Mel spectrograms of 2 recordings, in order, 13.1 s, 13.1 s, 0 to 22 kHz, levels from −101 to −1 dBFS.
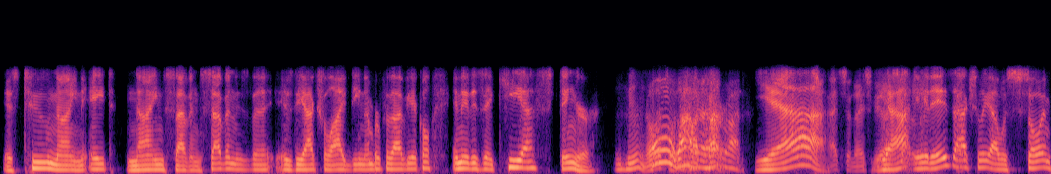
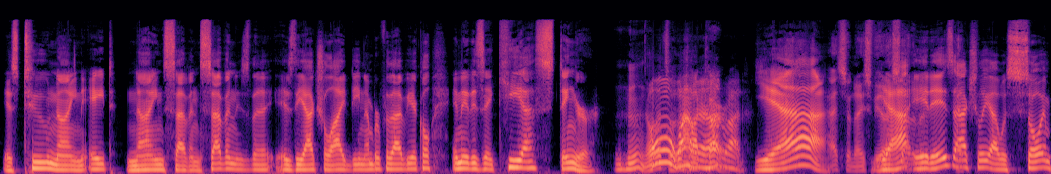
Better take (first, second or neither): second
